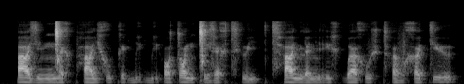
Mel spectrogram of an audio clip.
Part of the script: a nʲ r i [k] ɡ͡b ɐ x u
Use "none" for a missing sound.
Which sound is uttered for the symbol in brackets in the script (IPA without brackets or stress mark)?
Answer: x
